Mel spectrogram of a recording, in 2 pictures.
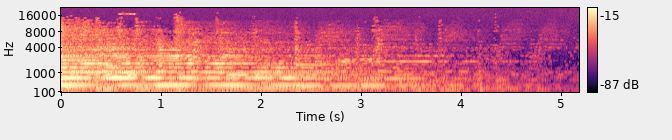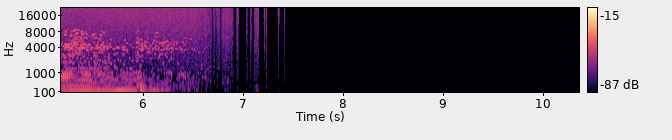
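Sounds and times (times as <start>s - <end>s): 
modulated solo extraction: 0.0s - 4.3s.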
